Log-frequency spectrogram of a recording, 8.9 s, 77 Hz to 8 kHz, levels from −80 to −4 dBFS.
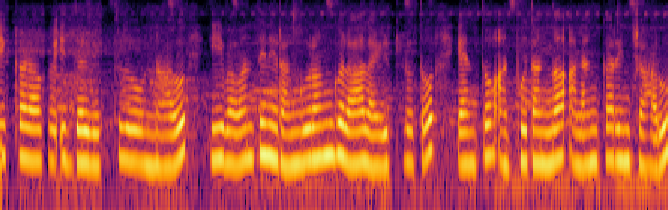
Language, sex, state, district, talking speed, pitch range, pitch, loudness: Telugu, female, Andhra Pradesh, Guntur, 95 wpm, 215-240 Hz, 225 Hz, -15 LUFS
